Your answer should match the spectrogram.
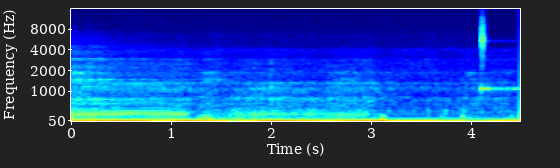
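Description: Dirt bike engine running at trail speed, its pitch shifting in the first second, over a heavy steady low rumble.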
